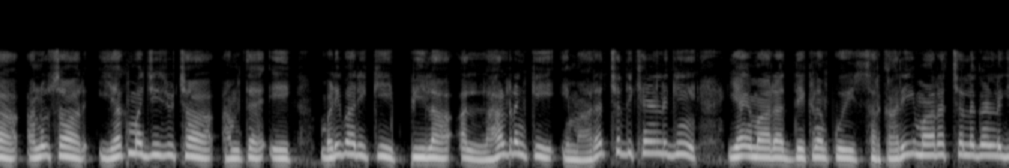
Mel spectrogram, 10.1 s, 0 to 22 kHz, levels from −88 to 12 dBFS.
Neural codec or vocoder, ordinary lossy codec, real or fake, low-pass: none; none; real; 7.2 kHz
